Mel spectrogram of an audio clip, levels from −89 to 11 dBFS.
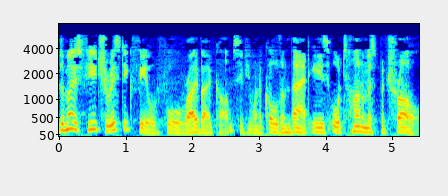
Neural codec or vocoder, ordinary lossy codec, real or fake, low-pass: codec, 44.1 kHz, 7.8 kbps, DAC; MP3, 24 kbps; fake; 7.2 kHz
